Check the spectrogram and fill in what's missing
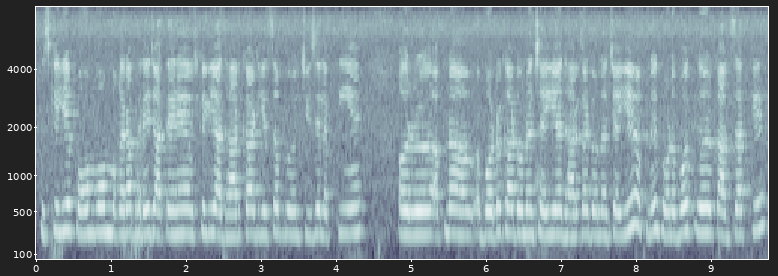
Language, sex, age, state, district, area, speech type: Urdu, female, 30-45, Delhi, East Delhi, rural, spontaneous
